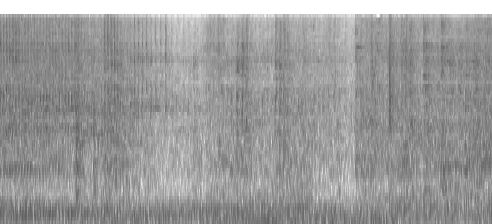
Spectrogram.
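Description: Small motor scooter engine running low and steady as the scooter pulls away, with a single sharp click about a second in.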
